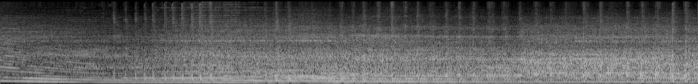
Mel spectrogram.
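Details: 2003 KTM SX85 two-stroke climbs from idle to a steady high buzz with a regular rattly tick, nearly four per second, from the gearbox area; it shifts fine, and the owner suspects gearbox damage or the clutch.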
